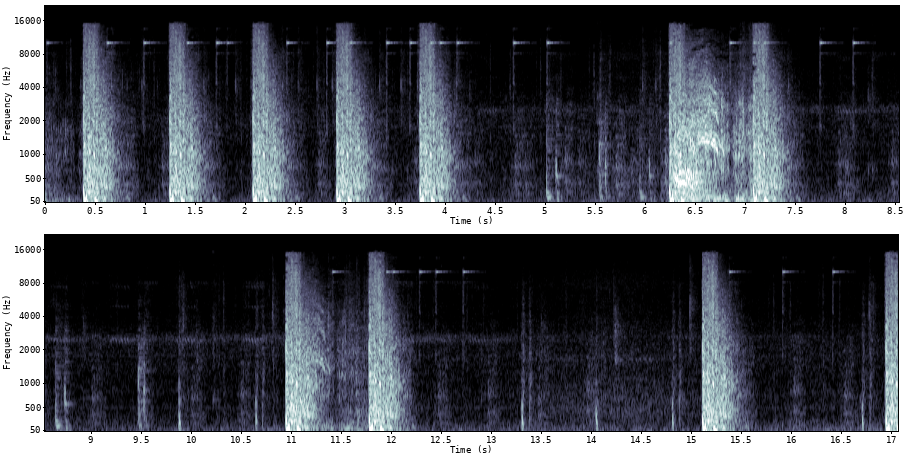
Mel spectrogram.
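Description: Resident Evil video game gunfire comes in clusters of sharp, loud bursts, several rapid shots in quick succession separated by brief quiet gaps, with faint mechanical clicks between volleys and no talking.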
